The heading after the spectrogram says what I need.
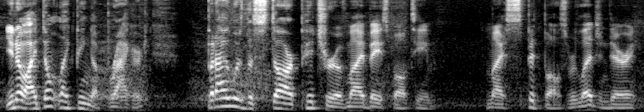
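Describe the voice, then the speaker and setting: A man's voice: on the low side, lively intonation, brisk, a bit bright. A glib young college playboy played by an actor in a fifties-set radio comedy. His delivery is breezy and self-important, swinging freely up and down, with a little noise behind it. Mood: boastful, oblivious. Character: brash, self-absorbed, smooth-talking college playboy best friend. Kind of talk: comedic 1950s-set radio play acting. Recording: faint background noise.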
